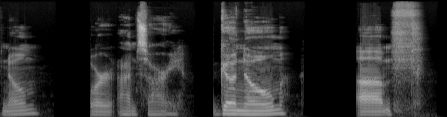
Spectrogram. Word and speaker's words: GNOME: It's actually GNOME. So actually, as a joke, like I add the hard G to everything now.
